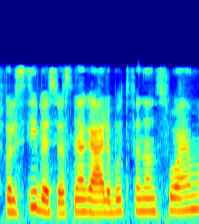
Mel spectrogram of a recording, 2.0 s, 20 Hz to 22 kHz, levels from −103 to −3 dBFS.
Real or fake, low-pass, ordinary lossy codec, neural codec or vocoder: real; 7.2 kHz; AAC, 32 kbps; none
